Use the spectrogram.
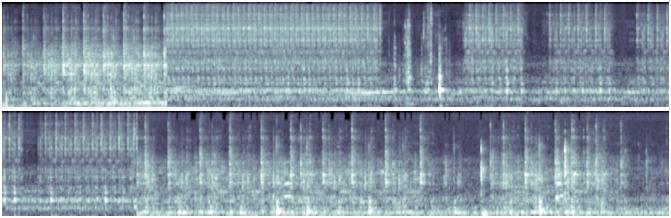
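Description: A sewing machine stitches zipper tape to a facing on a Star Trek engineering radiation suit costume, a steady close motor whir running nearly throughout with a brief pause in the middle.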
